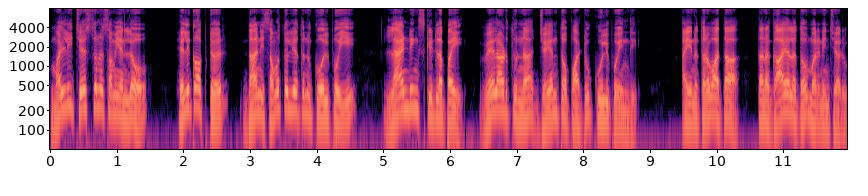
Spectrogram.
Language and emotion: Telugu, neutral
